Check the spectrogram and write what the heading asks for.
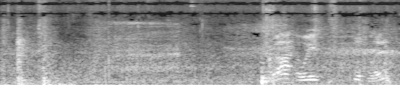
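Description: Quiet background with a few soft knocks at the start, then faint voices of people talking in the second half.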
